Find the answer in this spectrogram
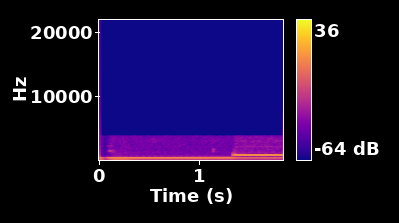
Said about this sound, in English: Okay, that sounds like it could be Jimmy's eight tones. That might be the eight tones.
